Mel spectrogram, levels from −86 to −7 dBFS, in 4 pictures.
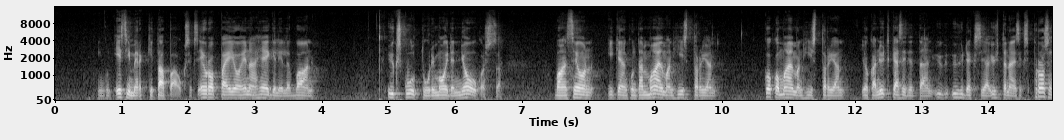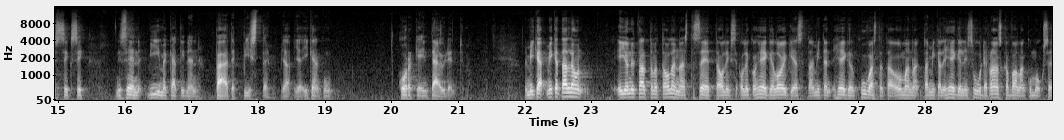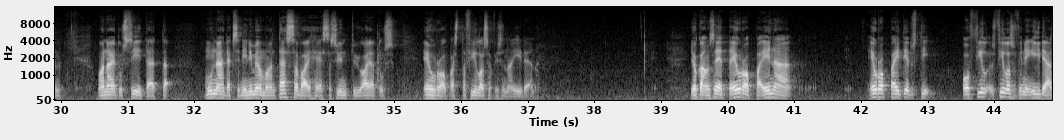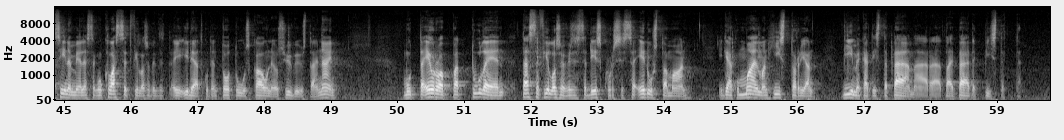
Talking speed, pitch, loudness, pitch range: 120 wpm, 115 Hz, -23 LUFS, 105-130 Hz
